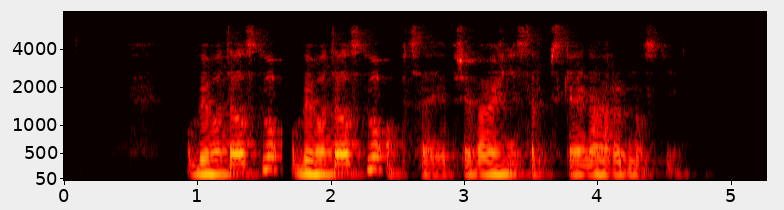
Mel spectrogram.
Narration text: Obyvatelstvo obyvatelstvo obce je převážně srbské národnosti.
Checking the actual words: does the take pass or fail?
pass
